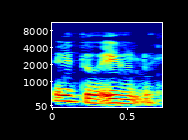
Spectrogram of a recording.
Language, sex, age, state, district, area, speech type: Bengali, female, 45-60, West Bengal, Alipurduar, rural, spontaneous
